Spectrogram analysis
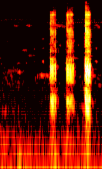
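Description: A black francolin gives four loud, harsh, grating notes in quick even succession, about five per second, with no other sounds.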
